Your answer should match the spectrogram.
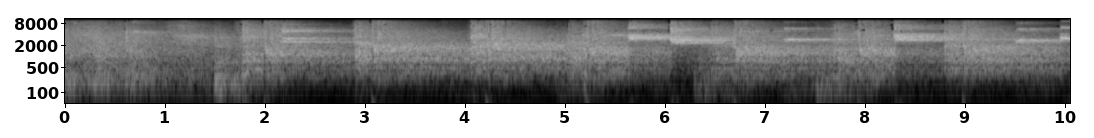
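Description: Squash rally: the ball knocking hard off rackets and the court walls about once a second. Between the hits come short high squeaks of court shoes on the wooden floor.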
